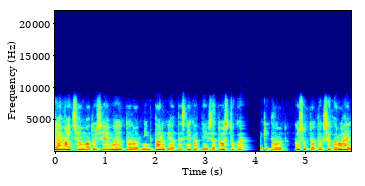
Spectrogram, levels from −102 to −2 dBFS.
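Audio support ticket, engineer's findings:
Gap at 3.71–4.13 s: sound smears into a fading buzz, then about 0.18 s of near-silence, resuming with material skipped rather than delayed. Likely a long network dropout. Concealment stretched past its limit. Unlike a brief packet-loss glitch, the tail decays fully. Call-path top end stops near 8 kHz.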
